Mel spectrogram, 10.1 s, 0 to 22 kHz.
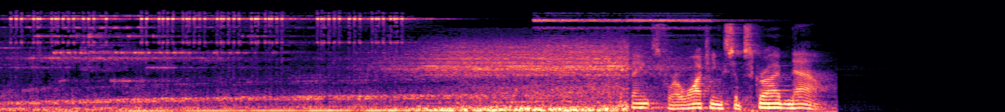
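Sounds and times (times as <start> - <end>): high stuttering beeps: 0.0 - 4.6, 5.4 - 7.0
low drone: 0.0 - 7.4.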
